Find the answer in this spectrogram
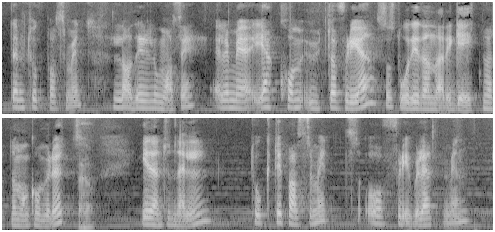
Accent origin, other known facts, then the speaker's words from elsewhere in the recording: Norway; jeg er jo ikke herifra engang. Jeg er jo fra Norge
